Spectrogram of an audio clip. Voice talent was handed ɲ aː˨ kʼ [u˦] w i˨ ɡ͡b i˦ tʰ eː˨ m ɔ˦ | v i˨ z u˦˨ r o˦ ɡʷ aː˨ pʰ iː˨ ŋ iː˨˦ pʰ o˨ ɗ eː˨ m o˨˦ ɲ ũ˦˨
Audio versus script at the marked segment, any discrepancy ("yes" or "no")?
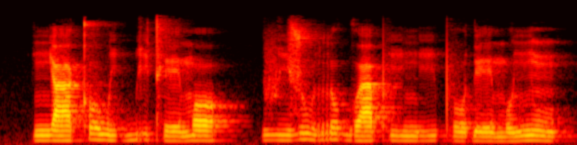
yes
